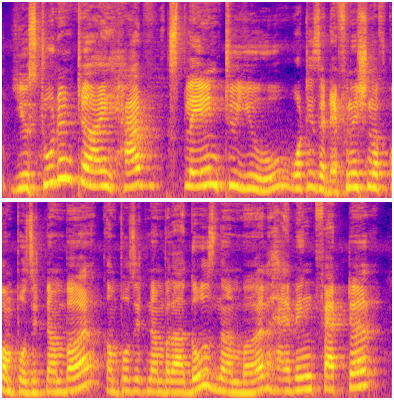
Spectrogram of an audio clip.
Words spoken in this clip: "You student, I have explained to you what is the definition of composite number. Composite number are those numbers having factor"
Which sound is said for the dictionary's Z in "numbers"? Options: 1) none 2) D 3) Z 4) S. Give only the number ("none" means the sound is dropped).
1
